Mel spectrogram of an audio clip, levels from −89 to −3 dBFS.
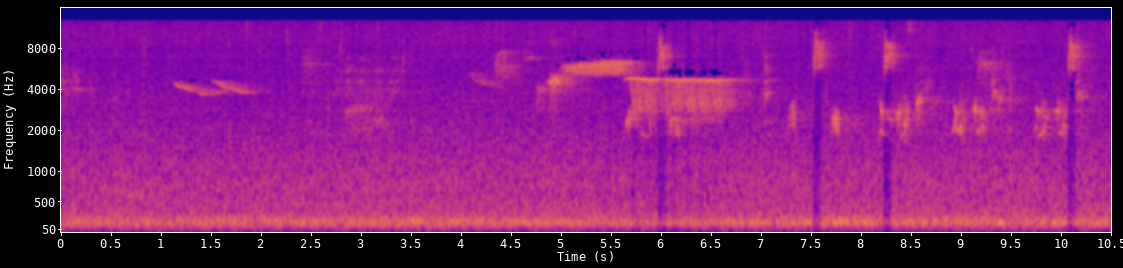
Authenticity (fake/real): real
